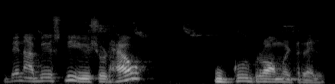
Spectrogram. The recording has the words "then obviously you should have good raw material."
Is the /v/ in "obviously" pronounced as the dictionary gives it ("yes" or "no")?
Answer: no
